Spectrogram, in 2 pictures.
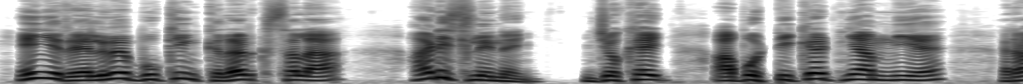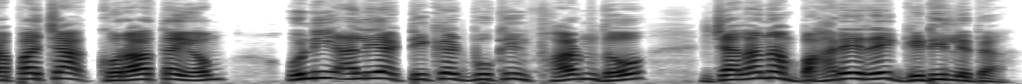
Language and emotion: Santali, angry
